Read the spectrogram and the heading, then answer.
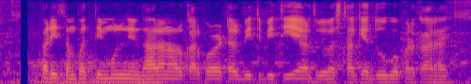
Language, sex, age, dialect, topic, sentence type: Magahi, male, 18-24, Southern, banking, statement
